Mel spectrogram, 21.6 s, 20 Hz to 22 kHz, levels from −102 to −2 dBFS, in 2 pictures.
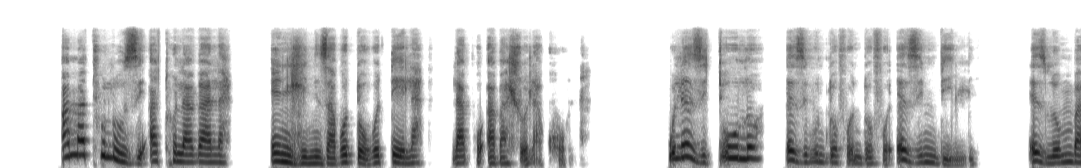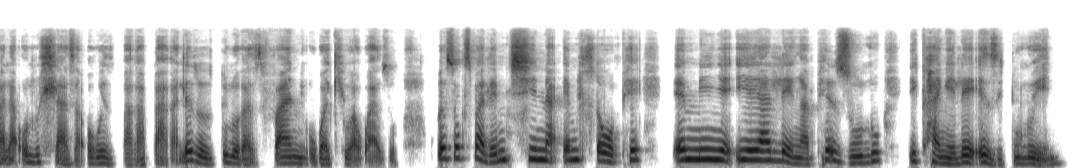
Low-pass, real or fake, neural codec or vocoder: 10.8 kHz; real; none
